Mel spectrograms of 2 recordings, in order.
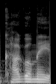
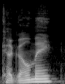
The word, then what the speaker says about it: Kagome: I know Kagome is correct, but growing up with YTV and a quarter century of memes, it's hard not to pronounce it Kagome.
